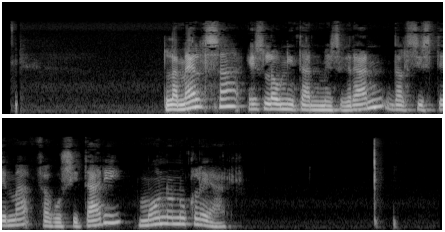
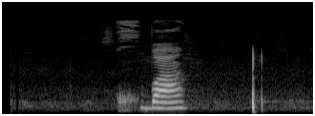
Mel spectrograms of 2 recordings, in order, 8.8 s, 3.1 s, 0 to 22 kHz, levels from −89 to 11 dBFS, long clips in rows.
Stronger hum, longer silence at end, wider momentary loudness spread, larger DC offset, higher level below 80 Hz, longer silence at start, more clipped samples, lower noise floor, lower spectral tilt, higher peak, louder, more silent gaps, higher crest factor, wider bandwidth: neither; about the same, 0.65 s vs 0.6 s; second, 12 LU vs 23 LU; neither; first, -64 dBFS vs -70 dBFS; first, 1.6 s vs 1.15 s; neither; first, -70 dBFS vs -62 dBFS; about the same, -6 dB/octave vs -5.5 dB/octave; about the same, -2 dBFS vs -4 dBFS; first, -20 LUFS vs -25 LUFS; neither; second, 20 dB vs 26 dB; about the same, 11 kHz vs 11.5 kHz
